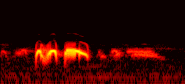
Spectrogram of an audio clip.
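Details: Decoy spotted dove pressing wild doves to come quickly: quiet lead-in coos, a loud cluster of two or three hollow notes, then fainter trailing murmurs.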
